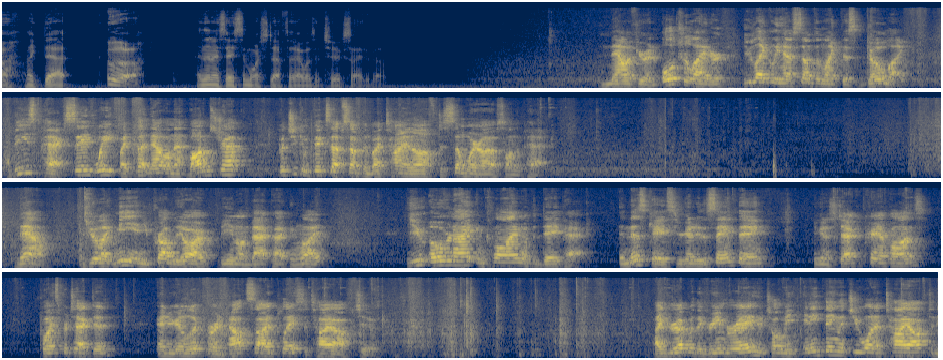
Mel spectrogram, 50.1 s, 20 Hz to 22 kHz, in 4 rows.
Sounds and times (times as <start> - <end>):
Speech: 0.0 - 1.9, 2.6 - 5.1, 8.0 - 19.9, 25.2 - 29.4, 30.4 - 35.3, 35.9 - 37.4, 38.1 - 42.7, 46.3 - 50.0
Inside, small room: 0.0 - 50.0.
